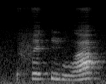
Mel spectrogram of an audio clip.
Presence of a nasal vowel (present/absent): absent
